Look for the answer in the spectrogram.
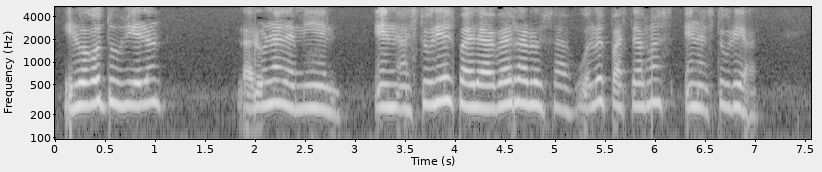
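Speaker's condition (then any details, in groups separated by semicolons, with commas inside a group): Down syndrome; reads news item aloud on live radio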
